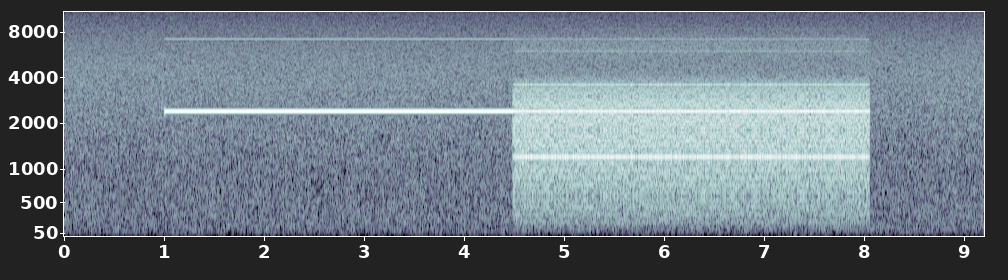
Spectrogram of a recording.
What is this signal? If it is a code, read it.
Cassette data (Kansas City type), 1200 baud, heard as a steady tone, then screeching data.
